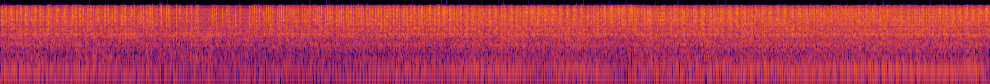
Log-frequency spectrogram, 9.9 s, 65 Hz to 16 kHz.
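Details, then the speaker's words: Probably 1947 Worthington tractor with a Chrysler industrial 218 flathead six, first start in decades with extra oil in the cylinders: a steady idle with an even beat and a faint hum, no misses, clearing up and picking up; running normally. "It is running, but now I put a lot of oil in them cylinders and stuff, so hopefully you'll be able to see this. It's clearing up engine wise, you know, it was picking up and running better there."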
